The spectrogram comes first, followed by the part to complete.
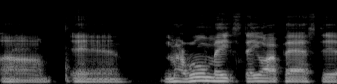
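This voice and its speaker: A man with an American accent is heard in a dry, close recording with no echo. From Detroit, Michigan, US. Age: 30s. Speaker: entrepreneur. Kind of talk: interview.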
